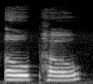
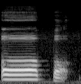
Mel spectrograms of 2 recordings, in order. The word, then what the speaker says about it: opo: So O like OPO oppo. It's not OPO. It's oppo.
